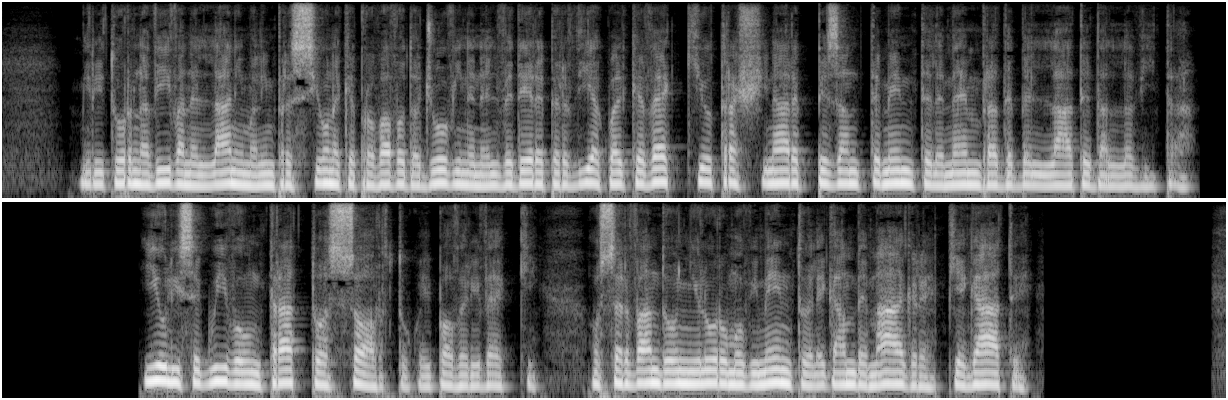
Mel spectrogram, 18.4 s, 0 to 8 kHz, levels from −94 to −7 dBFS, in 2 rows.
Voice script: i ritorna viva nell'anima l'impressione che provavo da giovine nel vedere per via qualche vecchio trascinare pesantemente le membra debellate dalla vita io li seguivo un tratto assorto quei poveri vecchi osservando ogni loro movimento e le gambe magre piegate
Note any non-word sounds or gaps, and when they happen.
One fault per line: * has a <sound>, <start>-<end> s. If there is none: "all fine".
all fine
